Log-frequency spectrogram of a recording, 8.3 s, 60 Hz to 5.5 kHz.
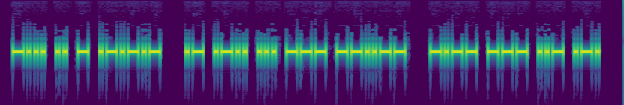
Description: Morse code, heard as a keyed tone, about 25 wpm, 600 Hz. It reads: BIT. ALSO, YOUR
